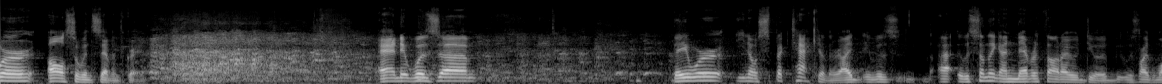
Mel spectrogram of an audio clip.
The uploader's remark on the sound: This episode taped live at WNYC's Jerome L. Green Performance Space.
